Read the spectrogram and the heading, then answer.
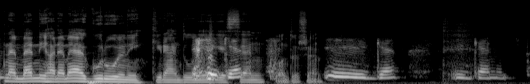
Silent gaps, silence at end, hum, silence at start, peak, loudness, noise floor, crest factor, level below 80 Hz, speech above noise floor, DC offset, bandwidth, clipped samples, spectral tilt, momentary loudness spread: none; 0.25 s; none; 0 s; -6 dBFS; -22 LUFS; -53 dBFS; 18 dB; -48 dBFS; 31 dB; under 0.1%; 15.5 kHz; under 0.1%; -6.5 dB/octave; 17 LU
